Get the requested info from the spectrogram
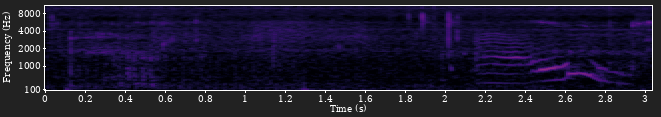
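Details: Domestic cat yawning indoors and voicing a drawn-out 'a-uun' near the end, a short wavering tonal moan that rises then falls, after quiet low rumbling and faint room noise.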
